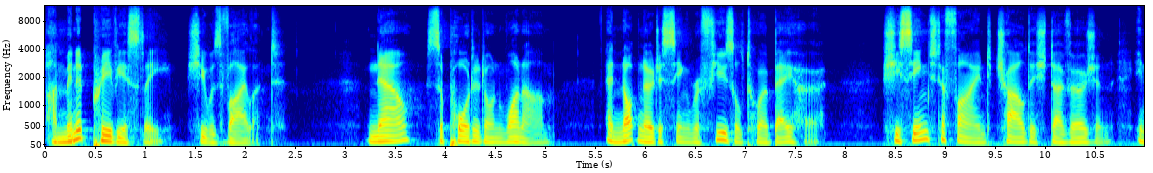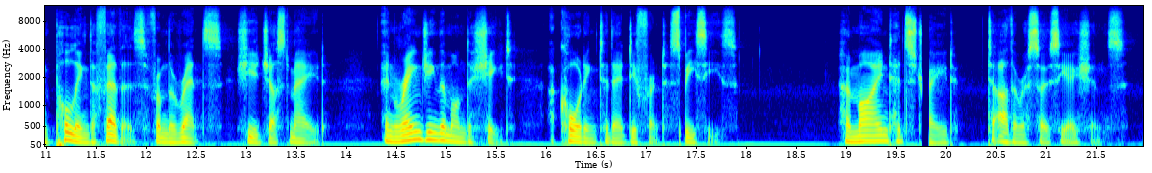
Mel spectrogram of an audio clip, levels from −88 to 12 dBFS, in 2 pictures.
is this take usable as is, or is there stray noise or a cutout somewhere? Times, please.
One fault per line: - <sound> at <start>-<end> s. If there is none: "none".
- dropout at 19.8-19.8 s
